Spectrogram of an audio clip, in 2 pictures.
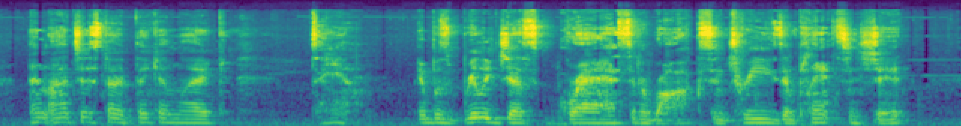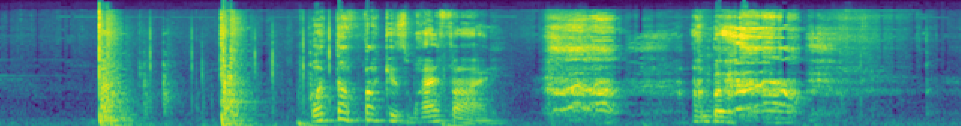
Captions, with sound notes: and i just start thinking, like damn. it was really just grass and rocks and trees and plants and shit what the fuck is wifi‽ *wheeze* i'm- *wheeze*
